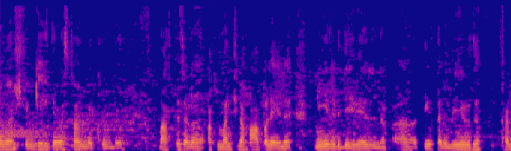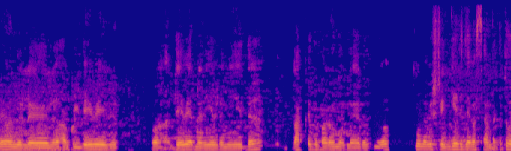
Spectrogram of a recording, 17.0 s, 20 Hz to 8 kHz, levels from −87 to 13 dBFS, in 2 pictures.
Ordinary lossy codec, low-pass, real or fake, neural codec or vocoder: none; none; real; none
